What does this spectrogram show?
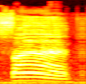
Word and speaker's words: sign: The word sign and the word signature. You know what I'm saying? That G is silent, family.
